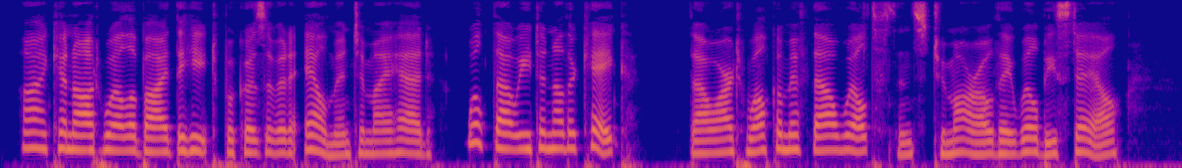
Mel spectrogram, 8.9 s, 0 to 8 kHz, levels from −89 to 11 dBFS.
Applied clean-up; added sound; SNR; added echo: none; none; none; none.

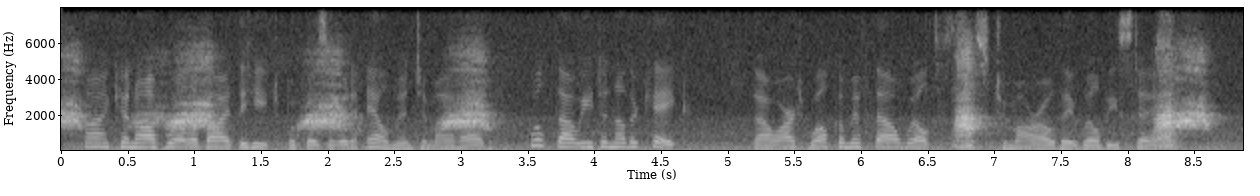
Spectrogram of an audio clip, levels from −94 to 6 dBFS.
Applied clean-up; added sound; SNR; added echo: none; Fowl; -1 dB; none.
